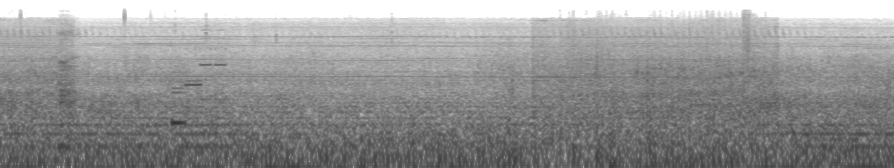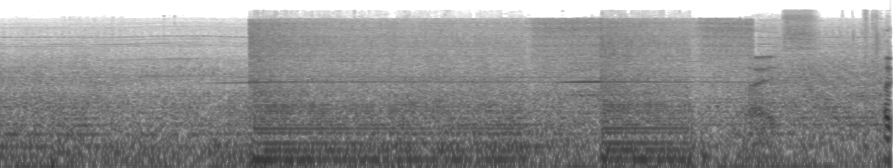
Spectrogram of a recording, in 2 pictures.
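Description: Helicopter in a multiplayer video game, a steady rotor and engine drone that swells louder in bursts near the end, with players talking over it.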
